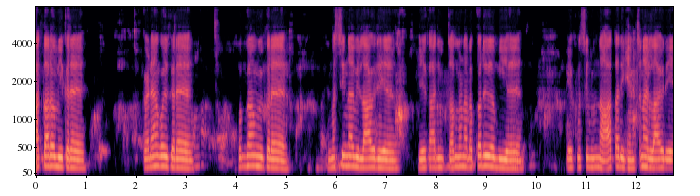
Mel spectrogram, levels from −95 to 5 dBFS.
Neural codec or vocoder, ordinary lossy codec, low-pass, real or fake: codec, 16 kHz, 4.8 kbps, FACodec; none; none; fake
